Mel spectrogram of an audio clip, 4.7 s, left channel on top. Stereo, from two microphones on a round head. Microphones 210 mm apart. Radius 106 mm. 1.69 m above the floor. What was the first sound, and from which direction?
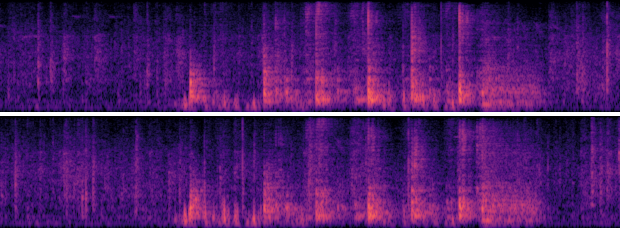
Running footsteps, 40° left (ahead or behind).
